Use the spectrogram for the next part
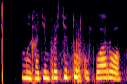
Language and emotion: Russian, angry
